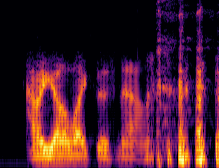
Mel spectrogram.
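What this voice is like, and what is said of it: Put-on Texan drawl. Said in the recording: “is he going to sound like a Texan?... Wow, instant change.”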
